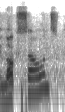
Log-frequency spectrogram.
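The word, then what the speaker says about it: LokSound: Yes, the German pronunciation would be Loc sound, but that's a Loc means locomotive in German.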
